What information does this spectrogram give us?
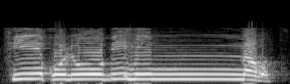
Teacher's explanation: لو شفنا المصحف هنقول كلمة قلوبهم، الميم الأخيرة دي معرة عن الشكل، ما عليهاش أي تشكيل، وهي طبعا ساكنة لكن ما عليهاش علامة السكون، وبعدها الميم في كلمة مرض مشددة مفتوحة، فدي علامة إن الميم الأولى أدغمت في الثانية بقت ميم واحدة مشددة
